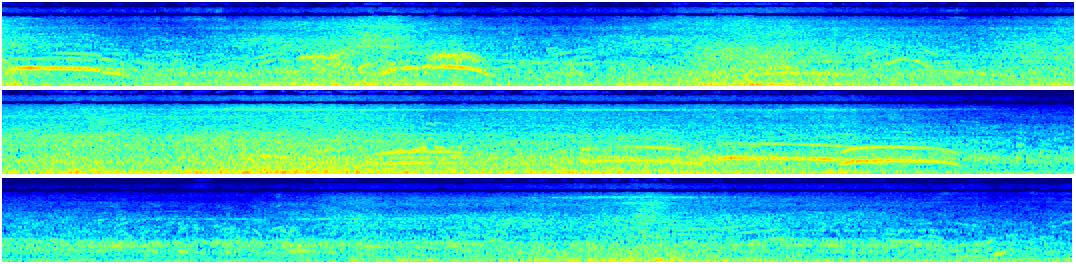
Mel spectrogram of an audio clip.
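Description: A gas flame bursts from a tower with a deep roaring whoosh.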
